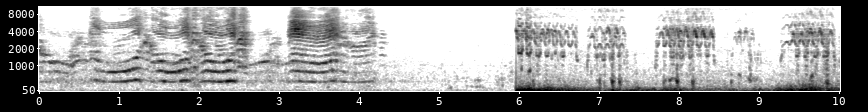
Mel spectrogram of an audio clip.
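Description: Cory's Shearwater giving a run of wavering, nasal, almost human wailing notes, then an abrupt switch to a harsher, noisier stretch of calling.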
